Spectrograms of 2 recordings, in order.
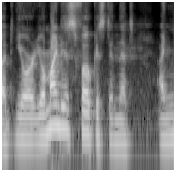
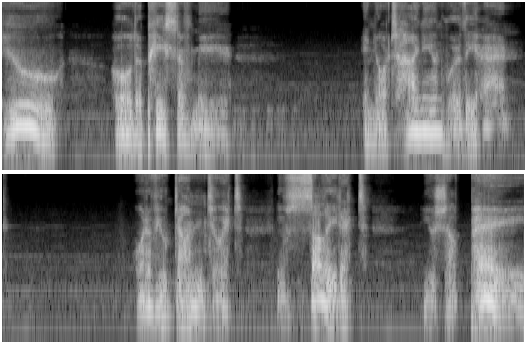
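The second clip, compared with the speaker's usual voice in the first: gruff, deep, rough-edged, creaky ancient beast voice. A game master voices a charging beast addressing the players: gruff, old, deep voice. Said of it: "you hear him say in a gruff, old, deep voice".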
